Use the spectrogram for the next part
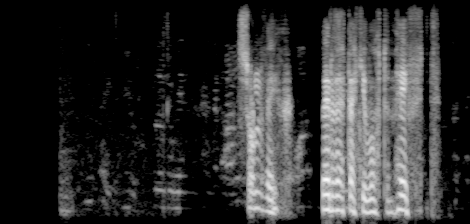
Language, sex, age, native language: Icelandic, female, 50-59, Icelandic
